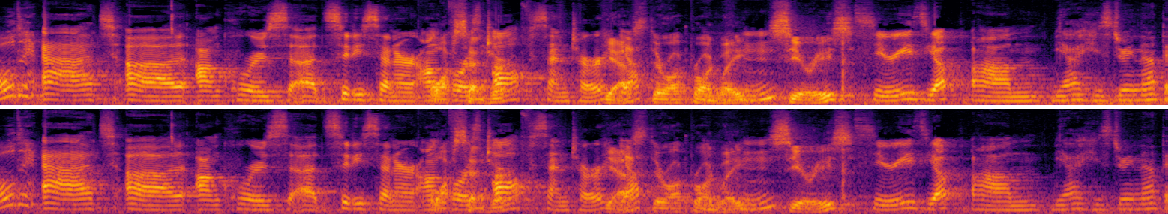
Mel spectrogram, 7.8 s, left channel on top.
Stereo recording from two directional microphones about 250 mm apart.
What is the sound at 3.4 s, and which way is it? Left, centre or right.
Speech, right.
